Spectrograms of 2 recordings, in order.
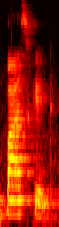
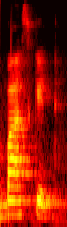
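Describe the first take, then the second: The two takes are said the same way.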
